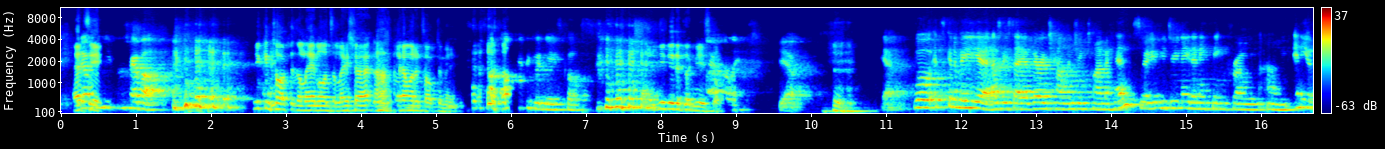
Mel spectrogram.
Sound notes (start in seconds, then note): 0.1 chuckles; 2.6 both laughing; 5.4 laughs; 10.2 chuckles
